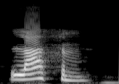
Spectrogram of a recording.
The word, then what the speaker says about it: l'asthme: فهنا تي اش لا تنطق نقول asthme l'asthme. d'accord تي اش لا تنطق l'asthme.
